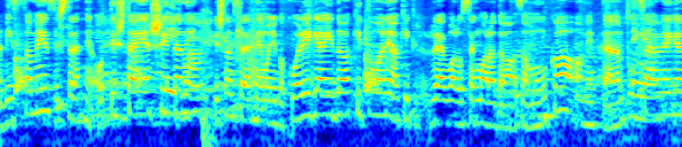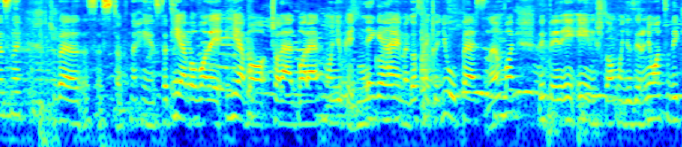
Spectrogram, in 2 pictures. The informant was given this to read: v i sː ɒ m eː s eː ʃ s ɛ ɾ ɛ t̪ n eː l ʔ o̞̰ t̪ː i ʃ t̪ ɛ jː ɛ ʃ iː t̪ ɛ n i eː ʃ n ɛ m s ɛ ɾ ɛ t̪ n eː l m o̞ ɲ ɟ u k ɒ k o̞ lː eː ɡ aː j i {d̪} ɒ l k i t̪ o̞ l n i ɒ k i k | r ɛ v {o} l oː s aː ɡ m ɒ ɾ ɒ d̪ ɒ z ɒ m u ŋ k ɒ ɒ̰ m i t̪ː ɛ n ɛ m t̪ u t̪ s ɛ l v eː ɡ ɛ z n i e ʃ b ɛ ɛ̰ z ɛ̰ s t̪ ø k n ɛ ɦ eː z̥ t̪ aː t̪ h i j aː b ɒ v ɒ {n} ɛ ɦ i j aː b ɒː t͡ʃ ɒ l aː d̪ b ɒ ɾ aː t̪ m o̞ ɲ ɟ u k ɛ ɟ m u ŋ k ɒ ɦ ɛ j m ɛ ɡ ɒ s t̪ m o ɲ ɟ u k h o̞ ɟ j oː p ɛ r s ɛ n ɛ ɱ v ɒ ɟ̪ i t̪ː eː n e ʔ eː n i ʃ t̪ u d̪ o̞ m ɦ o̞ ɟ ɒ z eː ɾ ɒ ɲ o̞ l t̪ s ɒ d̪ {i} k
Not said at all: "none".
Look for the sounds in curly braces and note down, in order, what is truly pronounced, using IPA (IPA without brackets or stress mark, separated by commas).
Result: d̪, ɒ, n, i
